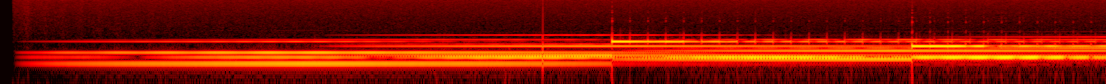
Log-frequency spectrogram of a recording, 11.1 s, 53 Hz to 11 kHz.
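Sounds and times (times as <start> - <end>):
synthesizer pad chord: 0.8 - 11.0.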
